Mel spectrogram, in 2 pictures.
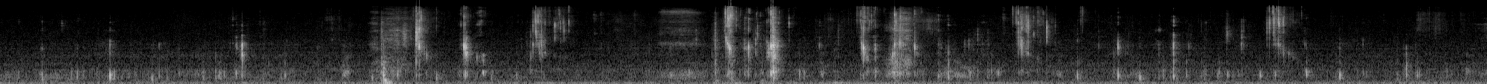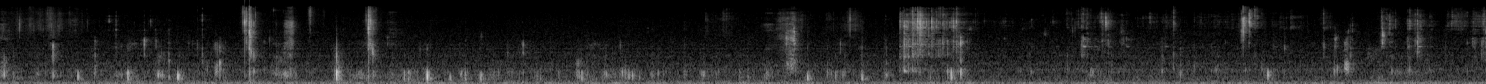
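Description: Close-miked chewing of layered chocolate cake, with many sharp wet mouth clicks and smacks at an irregular pace. Near the end there is a sip from a glass.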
